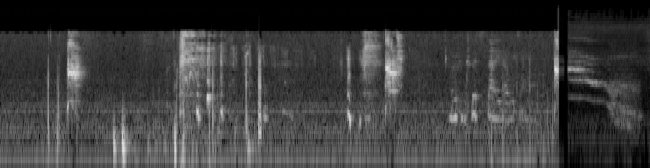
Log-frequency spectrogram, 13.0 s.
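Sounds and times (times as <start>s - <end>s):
small dog barking: 1.3s - 1.8s, 7.7s - 8.1s.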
